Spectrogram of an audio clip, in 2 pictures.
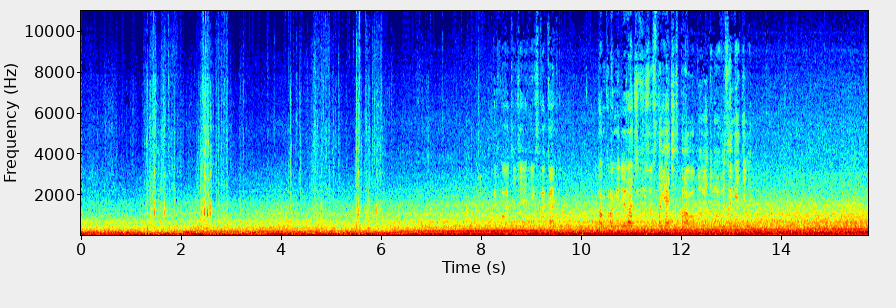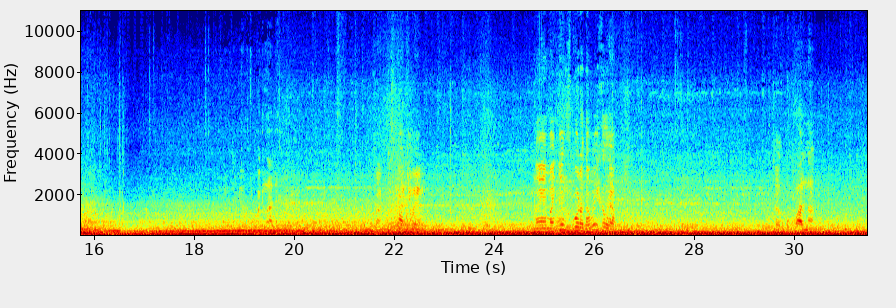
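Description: A truck's diesel engine heard from inside the cab as it accelerates. The engine note climbs slowly, drops sharply at a gear change about halfway through, then climbs again through the next gear.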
